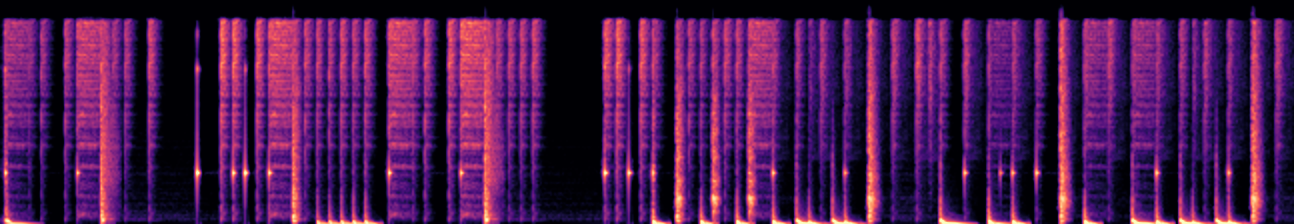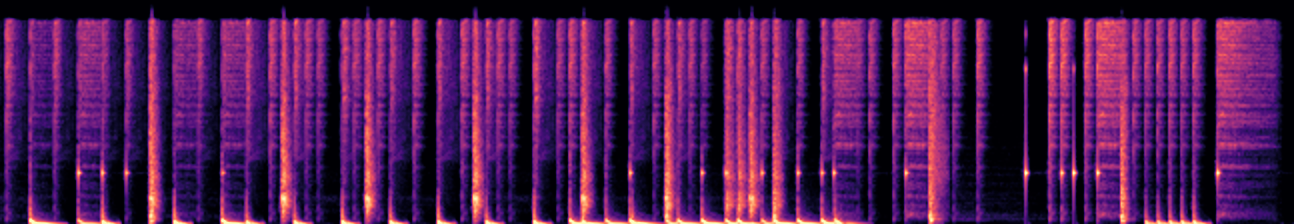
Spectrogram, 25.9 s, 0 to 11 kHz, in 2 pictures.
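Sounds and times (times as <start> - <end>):
flipped hip hop pattern: 0.0 - 5.4, 6.0 - 25.7.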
